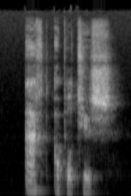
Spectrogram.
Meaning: plural of aagtappeltje
- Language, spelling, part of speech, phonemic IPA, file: Dutch, aagtappeltjes, noun, /ˈaxtɑpəlces/, Nl-aagtappeltjes.ogg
